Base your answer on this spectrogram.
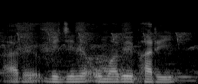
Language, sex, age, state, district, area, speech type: Bodo, male, 45-60, Assam, Chirang, rural, spontaneous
